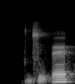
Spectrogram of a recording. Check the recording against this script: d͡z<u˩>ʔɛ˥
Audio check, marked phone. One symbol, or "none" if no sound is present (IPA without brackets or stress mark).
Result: u˩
